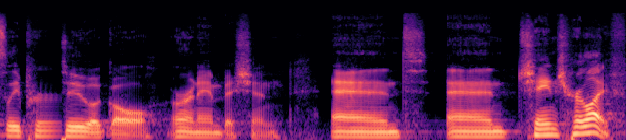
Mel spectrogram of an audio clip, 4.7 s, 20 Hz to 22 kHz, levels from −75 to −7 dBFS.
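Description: From 0.31 to 0.50 s the speech turns into a fading buzz. This is likely a long network dropout. About 160 ms is lost before "a goal or an".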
